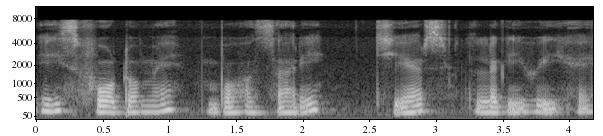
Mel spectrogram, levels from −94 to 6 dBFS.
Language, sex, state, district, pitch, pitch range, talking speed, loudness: Hindi, male, Himachal Pradesh, Shimla, 140 Hz, 130-160 Hz, 130 wpm, -19 LUFS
